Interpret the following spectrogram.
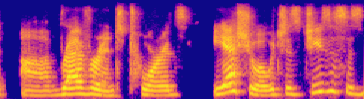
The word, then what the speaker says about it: Ieschoua: It is called Yeshua, and it's not spelled Yeshua. It's spelled Ieschoua, Yeshua, Grand Architect of the Universe by Christian Rebis.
